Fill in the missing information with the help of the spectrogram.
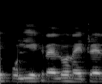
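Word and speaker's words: polyacrylonitrile: थोड़ा मतलब आपको स्पेलिंग अगर समझ में नहीं भी आ रहा होगा, मैं यहाँ पे प्रोनाउंस कर देता हूँ, ये पोली एक्राइलोनाइट्राइल है, तो आप समझ जाएंगे।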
